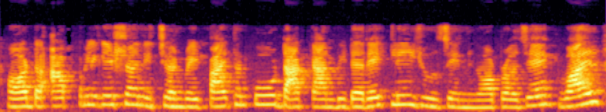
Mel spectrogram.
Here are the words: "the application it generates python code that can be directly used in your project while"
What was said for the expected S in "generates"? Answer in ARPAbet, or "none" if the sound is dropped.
none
